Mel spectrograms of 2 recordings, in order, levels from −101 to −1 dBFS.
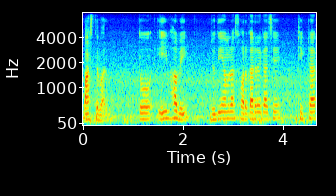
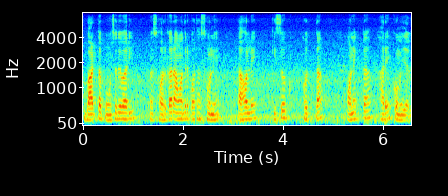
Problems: constant background noise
